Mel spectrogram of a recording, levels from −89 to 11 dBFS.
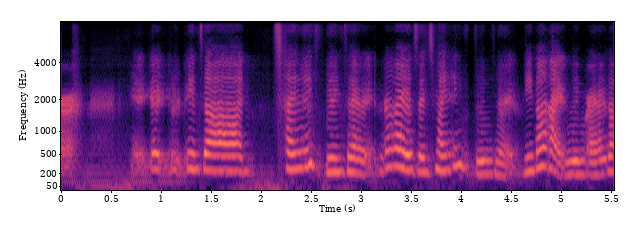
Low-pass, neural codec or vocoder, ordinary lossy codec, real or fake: none; codec, 16 kHz, 0.5 kbps, FreqCodec, smaller model; none; fake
